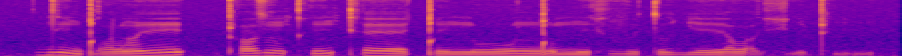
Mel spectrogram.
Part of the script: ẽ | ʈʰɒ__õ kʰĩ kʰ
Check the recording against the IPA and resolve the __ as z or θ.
z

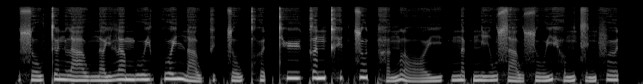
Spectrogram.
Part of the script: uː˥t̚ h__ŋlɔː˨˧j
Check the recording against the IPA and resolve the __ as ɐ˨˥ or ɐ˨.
ɐ˨˥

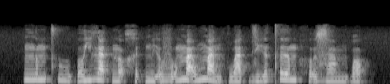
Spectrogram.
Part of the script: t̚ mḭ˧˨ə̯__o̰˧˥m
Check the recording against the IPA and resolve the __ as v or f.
v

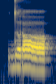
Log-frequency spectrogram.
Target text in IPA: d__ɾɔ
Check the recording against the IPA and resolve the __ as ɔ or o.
o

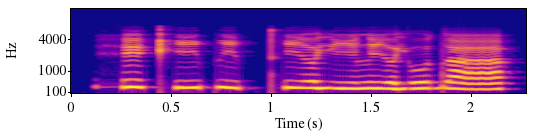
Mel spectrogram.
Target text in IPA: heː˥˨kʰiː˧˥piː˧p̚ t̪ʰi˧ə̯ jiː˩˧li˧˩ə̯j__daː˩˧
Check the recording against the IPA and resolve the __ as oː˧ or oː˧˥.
oː˧˥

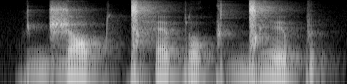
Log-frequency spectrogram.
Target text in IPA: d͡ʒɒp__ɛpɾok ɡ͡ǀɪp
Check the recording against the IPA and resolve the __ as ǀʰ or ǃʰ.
ǀʰ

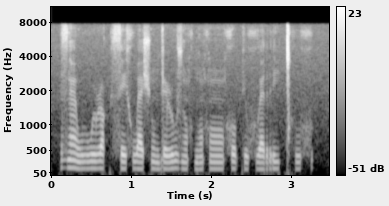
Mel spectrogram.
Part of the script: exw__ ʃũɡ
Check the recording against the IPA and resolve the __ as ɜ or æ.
æ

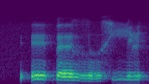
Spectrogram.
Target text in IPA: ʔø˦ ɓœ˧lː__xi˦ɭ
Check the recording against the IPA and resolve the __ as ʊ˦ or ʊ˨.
ʊ˨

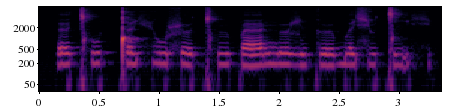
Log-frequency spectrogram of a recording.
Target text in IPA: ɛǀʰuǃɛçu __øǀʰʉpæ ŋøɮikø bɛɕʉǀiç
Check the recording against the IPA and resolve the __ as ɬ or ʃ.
ɬ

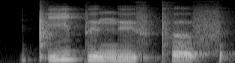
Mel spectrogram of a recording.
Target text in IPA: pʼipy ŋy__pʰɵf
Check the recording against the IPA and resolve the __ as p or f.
f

